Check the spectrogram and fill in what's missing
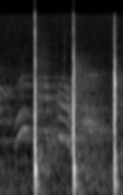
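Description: A sounding mallet strikes a higher spot on a living tree trunk three times, testing the density of the wood fiber. Each blow gives a short, sharp knock with almost no ring. This spot sounds solid wood, more solid than the lower area of the trunk.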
